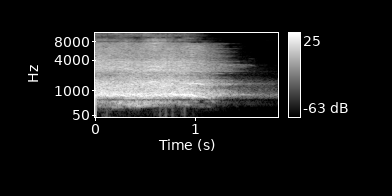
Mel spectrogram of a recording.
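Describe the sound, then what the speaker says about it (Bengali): At a Bengali waz mahfil religious gathering, a massed crowd chants Allahu Akbar together, a loud sustained roar of voices lasting about a second before tapering off. "3টা তাকবীর, আপনারা তাকবীর দেন।"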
